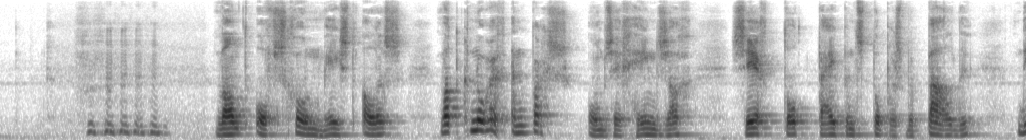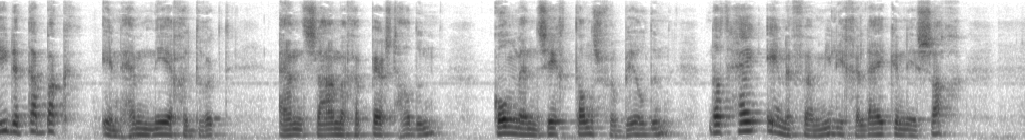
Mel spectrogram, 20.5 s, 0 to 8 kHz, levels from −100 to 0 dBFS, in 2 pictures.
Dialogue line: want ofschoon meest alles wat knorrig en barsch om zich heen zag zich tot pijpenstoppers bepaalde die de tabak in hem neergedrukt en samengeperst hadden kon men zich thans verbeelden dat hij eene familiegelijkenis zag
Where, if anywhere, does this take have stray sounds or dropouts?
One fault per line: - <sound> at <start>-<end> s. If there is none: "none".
- laugh at 0.7-1.7 s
